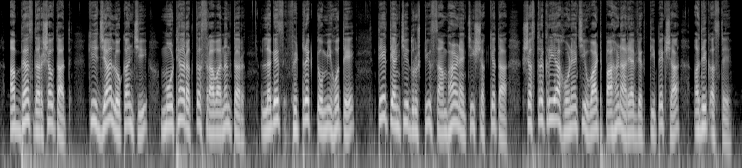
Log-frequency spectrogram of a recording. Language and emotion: Marathi, neutral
